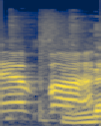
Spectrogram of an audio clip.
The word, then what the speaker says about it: Neva: Neva. Neva, sorry, Neva.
